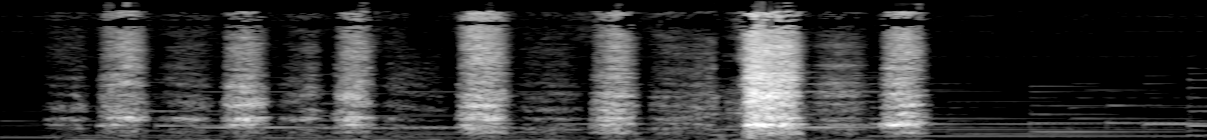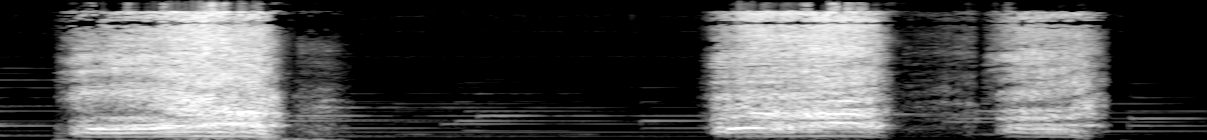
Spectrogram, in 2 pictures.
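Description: A bear gives harsh, rasping roars in three loud bursts over soft background music.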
